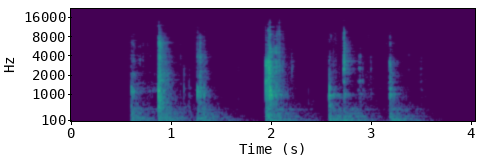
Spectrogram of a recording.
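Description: Metal dovetail clamp on an aluminium C-beam rail knocking against the ARRI dovetail plate on a tripod head as it is fitted into place: about seven sharp clunks and knocks over three seconds.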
